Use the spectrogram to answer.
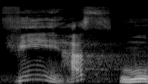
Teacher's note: ہا کو سین میں ملائیں گے. فی اسمہ الٹا پیش قائم مقام واو مدہ کہ اس کو ایک الف کے برابر کھینچ کے پڑھیں گے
